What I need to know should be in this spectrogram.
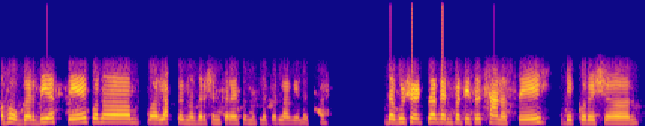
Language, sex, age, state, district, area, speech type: Marathi, female, 30-45, Maharashtra, Yavatmal, rural, conversation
